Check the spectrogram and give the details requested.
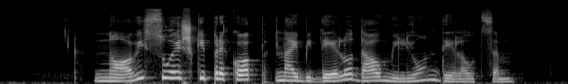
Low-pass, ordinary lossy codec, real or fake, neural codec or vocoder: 14.4 kHz; none; real; none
